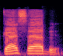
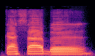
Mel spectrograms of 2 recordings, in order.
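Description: First: The final b ends in a short bounce. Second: The final b is followed by a full vowel. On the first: The speaker calls it right. "pengucapannya pantulan" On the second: The speaker calls it wrong. "kurang tepat juga pengucapan kasabe"

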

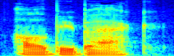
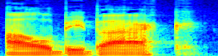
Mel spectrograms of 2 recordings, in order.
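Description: First: It is delivered as a casual throwaway line. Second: It is delivered as a dramatic, weighty line.

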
